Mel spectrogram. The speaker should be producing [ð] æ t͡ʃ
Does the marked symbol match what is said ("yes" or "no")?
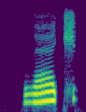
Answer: yes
